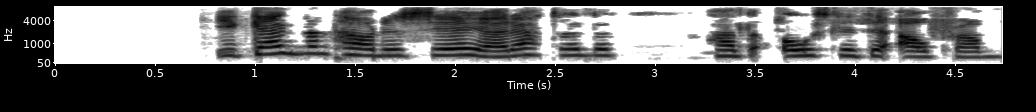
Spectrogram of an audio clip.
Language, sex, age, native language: Icelandic, female, 12, Icelandic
